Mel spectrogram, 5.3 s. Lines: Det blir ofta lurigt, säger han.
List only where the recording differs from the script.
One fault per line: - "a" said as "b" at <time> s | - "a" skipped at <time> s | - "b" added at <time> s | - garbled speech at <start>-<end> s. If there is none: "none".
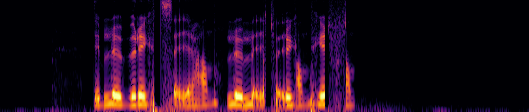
- "blir ofta" skipped at 1.0 s
- garbled speech at 2.3-3.6 s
